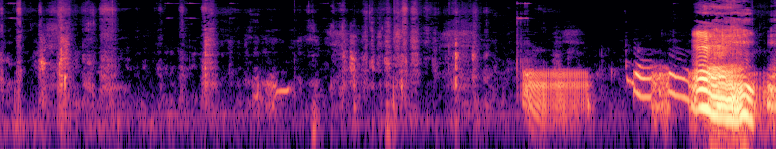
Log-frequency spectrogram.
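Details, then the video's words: Husky and pitbull play-fighting indoors with nibbles. Scattered soft scuffling and quiet noises, then a low drawn-out moan, then loud wavering, rising-and-falling howl-like yowls with a growly edge near the end. "Husky vs Pitbull In Revenge Nibbles"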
